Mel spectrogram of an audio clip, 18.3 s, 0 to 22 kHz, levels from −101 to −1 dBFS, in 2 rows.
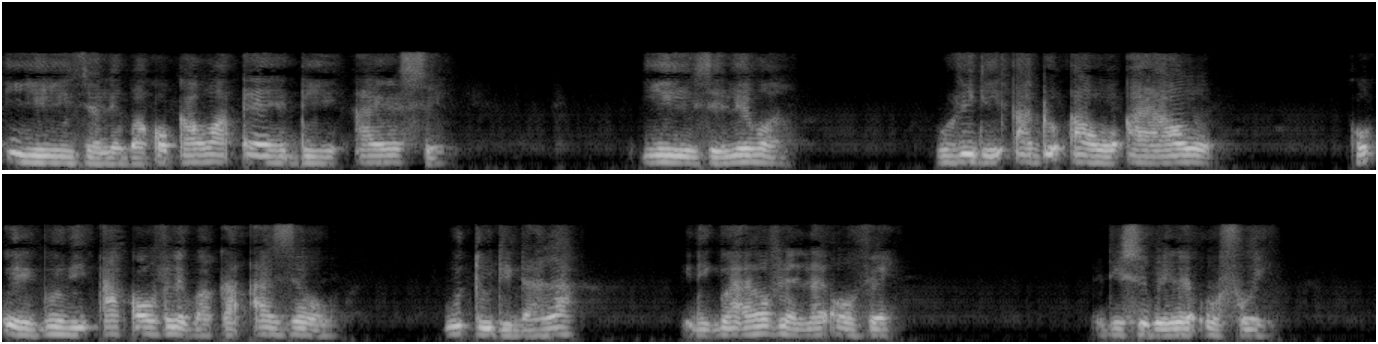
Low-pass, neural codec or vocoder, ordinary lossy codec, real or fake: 7.2 kHz; codec, 16 kHz, 2 kbps, FreqCodec, smaller model; MP3, 48 kbps; fake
